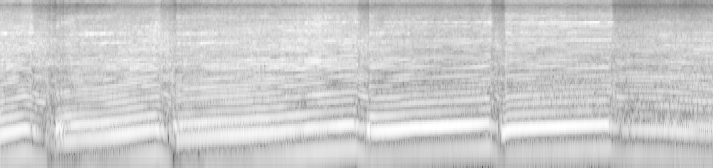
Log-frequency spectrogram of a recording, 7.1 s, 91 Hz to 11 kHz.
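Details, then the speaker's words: Rebuilt Kawasaki KX 85 two-stroke on first ride, brought onto the pipe at full throttle; crisp wail climbing through each gear and dropping at shifts, no vibrations, knocks or rattles, motor pulls strong; normal revving. "Everything feels really good. As you just saw, brought her up on the pipe, gave her full beans, and no weird vibrations, no weird sounds."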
